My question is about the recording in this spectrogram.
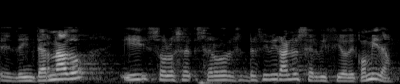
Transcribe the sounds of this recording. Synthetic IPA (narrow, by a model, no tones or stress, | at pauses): dðeint̪e̞ɾnað̞o | isoloseseloreθiβ̞iɾane̞lseɾβ̞iθjoð̞e̞ko̞miða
